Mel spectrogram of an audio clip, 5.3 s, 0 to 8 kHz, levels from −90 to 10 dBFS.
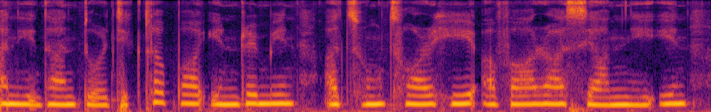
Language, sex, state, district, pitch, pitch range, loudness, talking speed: Mizo, female, Mizoram, Aizawl, 220 Hz, 215-235 Hz, -12 LUFS, 170 wpm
